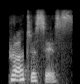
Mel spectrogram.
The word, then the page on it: protasis: Indian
